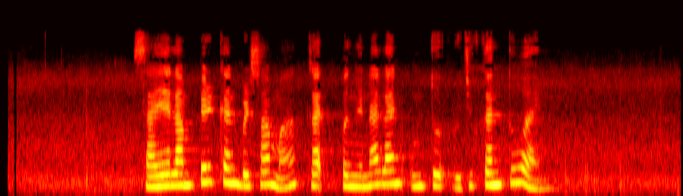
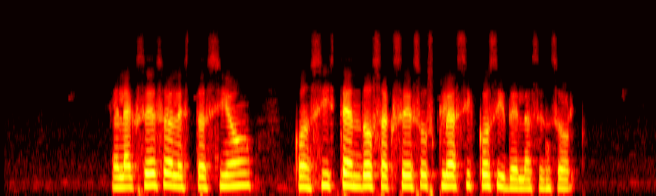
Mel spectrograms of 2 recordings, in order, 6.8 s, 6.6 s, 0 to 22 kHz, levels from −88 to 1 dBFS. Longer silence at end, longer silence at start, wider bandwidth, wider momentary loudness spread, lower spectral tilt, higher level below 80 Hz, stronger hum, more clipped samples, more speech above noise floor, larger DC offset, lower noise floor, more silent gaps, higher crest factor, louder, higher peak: about the same, 0.95 s vs 0.85 s; about the same, 1.05 s vs 1.1 s; about the same, 11 kHz vs 10 kHz; about the same, 9 LU vs 9 LU; second, -5.5 dB/octave vs -7.5 dB/octave; second, -74 dBFS vs -58 dBFS; neither; neither; second, 26 dB vs 49 dB; neither; second, -49 dBFS vs -70 dBFS; neither; about the same, 18 dB vs 18 dB; second, -24 LUFS vs -21 LUFS; about the same, -6 dBFS vs -4 dBFS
